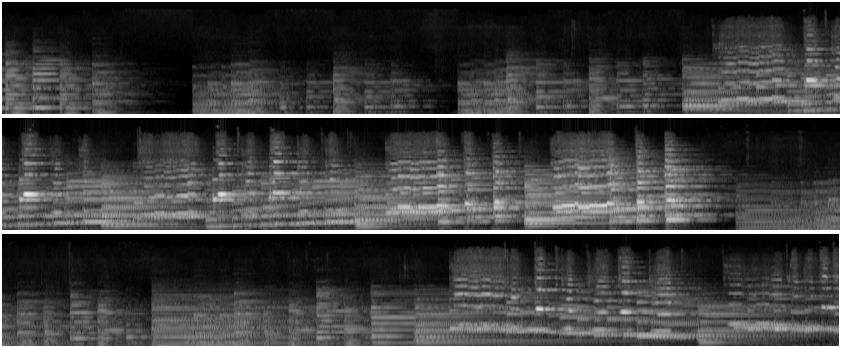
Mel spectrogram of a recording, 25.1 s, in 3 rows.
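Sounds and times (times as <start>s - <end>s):
sonata for piccolo and piano: 0.0s - 25.1s.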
